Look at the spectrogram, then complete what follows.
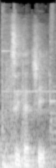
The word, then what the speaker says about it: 1日: 【け】 “1日” diye yazılır ve “tsuitachi” diye okunur.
